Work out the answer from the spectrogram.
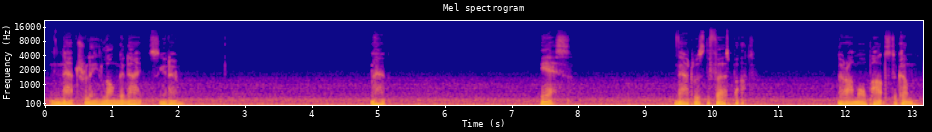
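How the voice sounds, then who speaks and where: A man playing a suave, worldly old vampire in an intimate ASMR roleplay, speaking with refined, wry hesitation and a gravelly voice. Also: steady tone, slow, pauses often, a little hiss or hum, heavily acted. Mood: confiding, wry. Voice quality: gravelly, dark low voice. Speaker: voice actor in audio roleplay.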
